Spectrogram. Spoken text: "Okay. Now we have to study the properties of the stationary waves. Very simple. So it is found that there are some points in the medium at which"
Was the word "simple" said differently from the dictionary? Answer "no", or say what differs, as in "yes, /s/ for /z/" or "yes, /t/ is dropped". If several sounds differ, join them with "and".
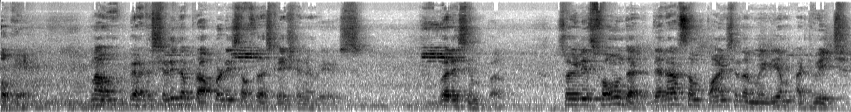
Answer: no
